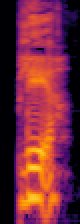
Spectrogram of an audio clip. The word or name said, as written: blær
